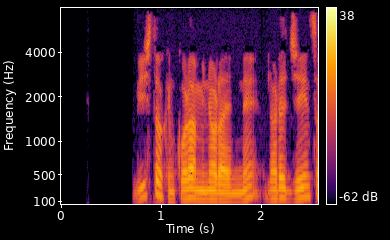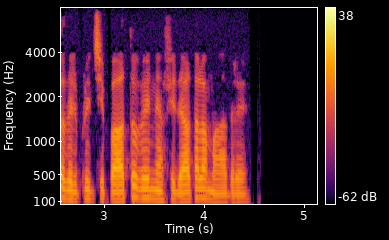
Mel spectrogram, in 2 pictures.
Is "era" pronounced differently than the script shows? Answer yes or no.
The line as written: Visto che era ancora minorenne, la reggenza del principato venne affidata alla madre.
yes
